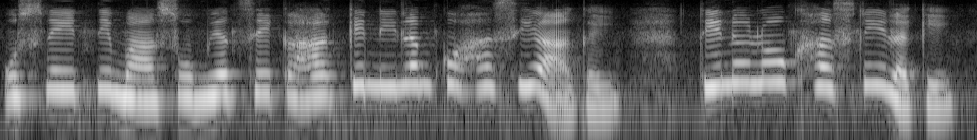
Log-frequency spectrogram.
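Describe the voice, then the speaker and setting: A woman reading a family story aloud as its narrator, expressive and scripted. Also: very high-pitched, normal speed. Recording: dull lo-fi recording.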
